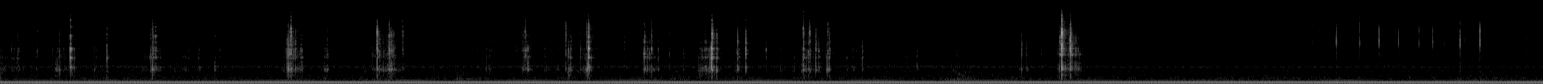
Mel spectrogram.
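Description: Both hands pick up ice cubes from a clear glass bowl full of ice, rubbing them with the fingertips and clinking them against the bowl. About a dozen short, sharp, bright clinks and clicks ring out at irregular intervals over a steady low hum, each dying away almost instantly.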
